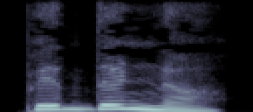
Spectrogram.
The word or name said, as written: ಪೆದ್ದಣ್ಣ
